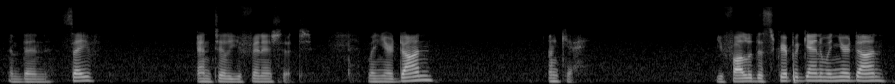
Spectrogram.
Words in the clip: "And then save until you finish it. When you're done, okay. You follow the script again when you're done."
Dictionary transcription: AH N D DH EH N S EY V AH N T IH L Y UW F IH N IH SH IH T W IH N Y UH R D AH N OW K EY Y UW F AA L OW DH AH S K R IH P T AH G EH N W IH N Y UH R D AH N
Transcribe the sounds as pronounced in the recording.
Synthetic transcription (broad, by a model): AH N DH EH N S EY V AH N T IH L Y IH F IH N IH SH IH T W IH N Y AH R D AH N OW K EY Y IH F AA L OW DH AH S K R IH P AH G EH N W IH N Y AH R D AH N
